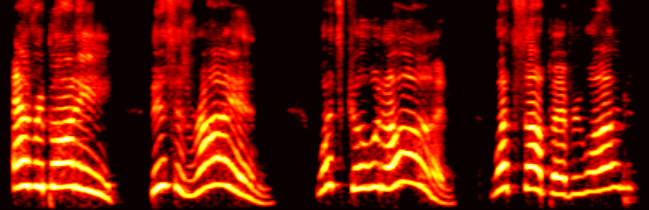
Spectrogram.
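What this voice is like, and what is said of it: Imitates another person's hyped-up podcast voice. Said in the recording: “Ryan's podcast voice is hilarious ... that's not his real voice”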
